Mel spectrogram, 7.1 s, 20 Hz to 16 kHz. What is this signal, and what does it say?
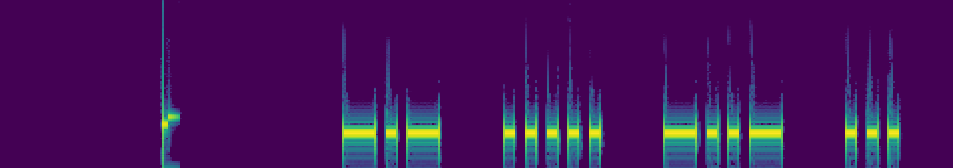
Morse code, heard as a keyed tone, about 15 wpm, spaced as for 11 wpm, 700 Hz. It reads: K5XS
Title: USA Call Signs - 4 Characters - 2x Character Spacing - 15wpm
